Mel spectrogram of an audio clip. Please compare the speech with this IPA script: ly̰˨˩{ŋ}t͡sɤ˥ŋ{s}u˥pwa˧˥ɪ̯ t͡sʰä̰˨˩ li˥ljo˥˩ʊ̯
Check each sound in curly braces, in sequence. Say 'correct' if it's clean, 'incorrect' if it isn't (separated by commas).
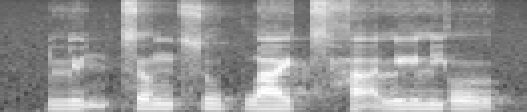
incorrect, correct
